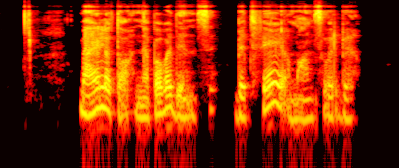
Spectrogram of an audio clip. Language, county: Lithuanian, Alytus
